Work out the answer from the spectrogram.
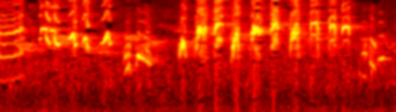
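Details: Oriental magpie-robin (kacer) tutoring song for contest birds: rapid bursts of bright, high chirping notes in two quick phrases, each a string of about ten crisp repeated syllables with a short pause between.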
